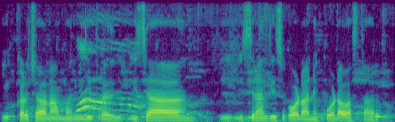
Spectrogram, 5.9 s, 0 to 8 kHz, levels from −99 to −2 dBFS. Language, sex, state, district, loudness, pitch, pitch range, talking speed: Telugu, male, Andhra Pradesh, Chittoor, -21 LUFS, 125 Hz, 120-130 Hz, 80 wpm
